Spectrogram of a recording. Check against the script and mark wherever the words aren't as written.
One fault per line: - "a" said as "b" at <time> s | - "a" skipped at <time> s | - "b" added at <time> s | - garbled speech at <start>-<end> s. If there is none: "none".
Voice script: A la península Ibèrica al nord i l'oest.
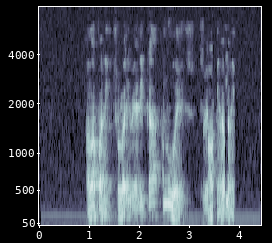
- "al nord" skipped at 2.3 s
- garbled speech at 3.2-3.9 s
